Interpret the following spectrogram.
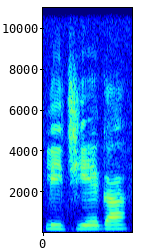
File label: "liijiegaa", Hindi; लीजिएगा; [他動]取って下さい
